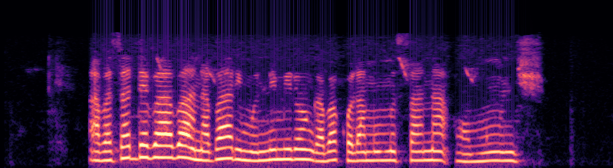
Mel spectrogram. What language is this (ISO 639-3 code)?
lug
